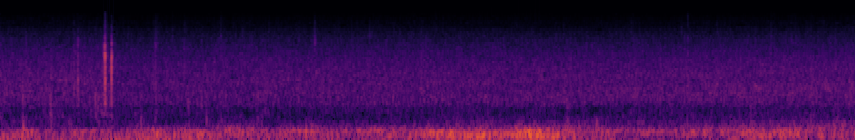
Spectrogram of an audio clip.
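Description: Steady rain hiss with an uneven low rumble underneath, and one sharp tick about half a second in.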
